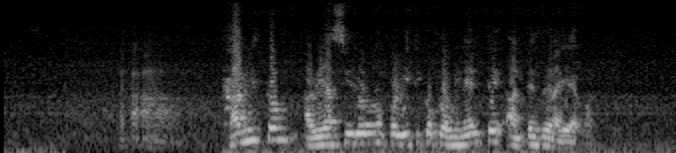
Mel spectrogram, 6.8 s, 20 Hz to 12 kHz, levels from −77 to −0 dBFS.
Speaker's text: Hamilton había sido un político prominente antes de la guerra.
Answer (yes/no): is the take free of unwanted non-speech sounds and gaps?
no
